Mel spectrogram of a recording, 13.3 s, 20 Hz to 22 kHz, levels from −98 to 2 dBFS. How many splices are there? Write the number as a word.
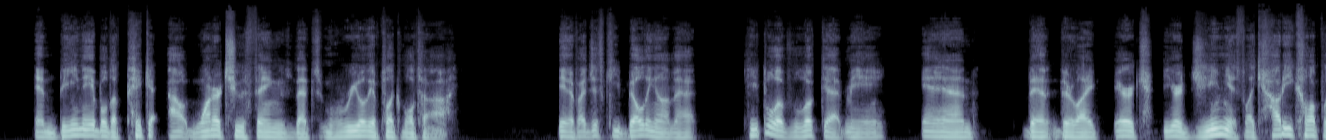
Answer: one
